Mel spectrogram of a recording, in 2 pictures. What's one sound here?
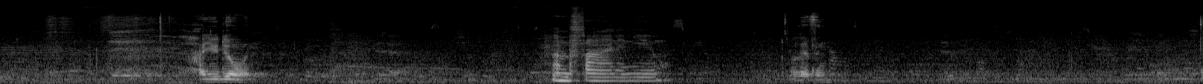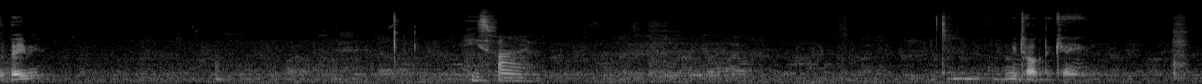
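A man speaks quietly over a phone.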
